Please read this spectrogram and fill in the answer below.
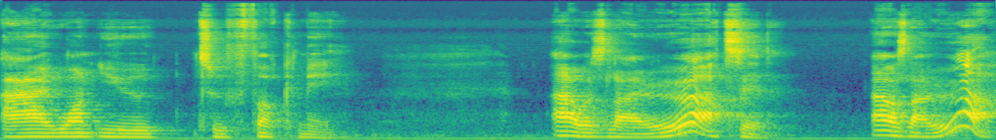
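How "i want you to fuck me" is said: whispered, much slower. Repeating for emphasis what she whispered earlier, retelling a whisper. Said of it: "let me say that again".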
